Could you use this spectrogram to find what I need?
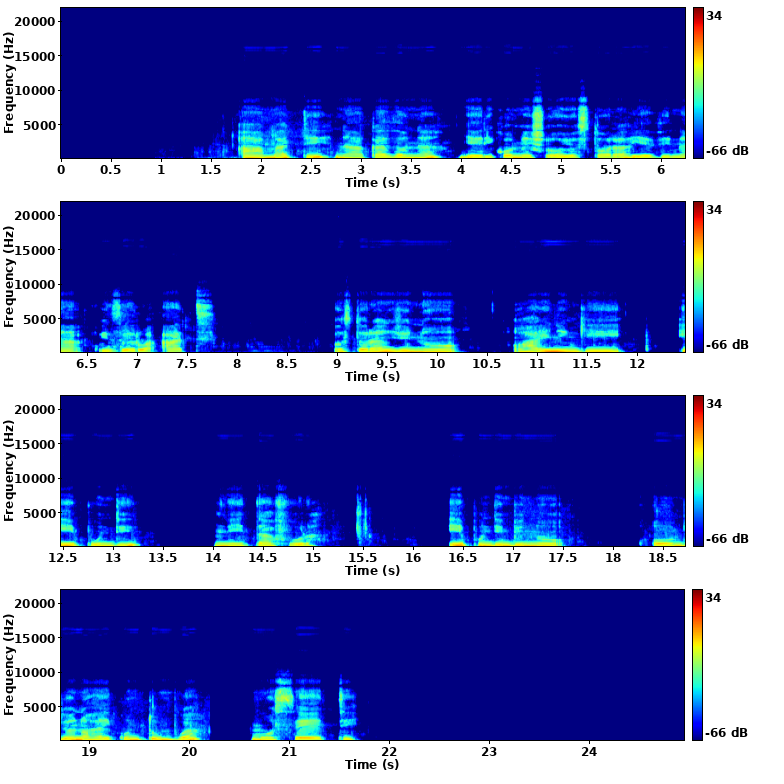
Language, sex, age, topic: Oshiwambo, female, 25-35, finance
